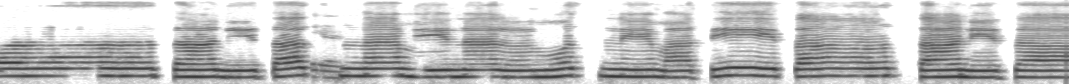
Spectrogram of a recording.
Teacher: dirasakan ujung lidahnya langsung menyentuh pangkal gigi seri atas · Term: ikhfanya tipis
